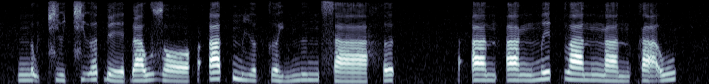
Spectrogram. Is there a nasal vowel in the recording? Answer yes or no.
no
